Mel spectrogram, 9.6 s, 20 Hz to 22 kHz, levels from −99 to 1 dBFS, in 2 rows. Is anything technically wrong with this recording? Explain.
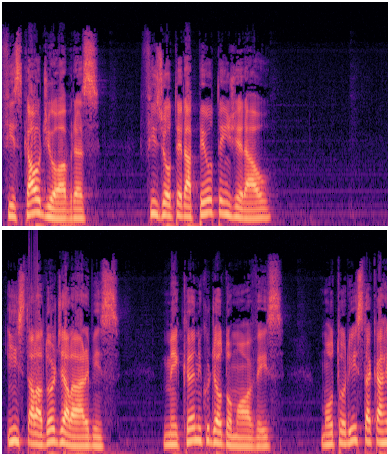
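Yes. From 5.15 to 5.26 s the speech is broken by loose connector crackle, an irregular burst of scratchy clicks lasting about 0.12 s. A worn or dirty contact in the cable path is making and breaking as it shifts, so the signal keeps cutting in and out, and any DC offset on the line turns each break into a pop. On a waveform this shows as jagged dropouts and spikes. A spectrogram shows ragged vertical broadband streaks.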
